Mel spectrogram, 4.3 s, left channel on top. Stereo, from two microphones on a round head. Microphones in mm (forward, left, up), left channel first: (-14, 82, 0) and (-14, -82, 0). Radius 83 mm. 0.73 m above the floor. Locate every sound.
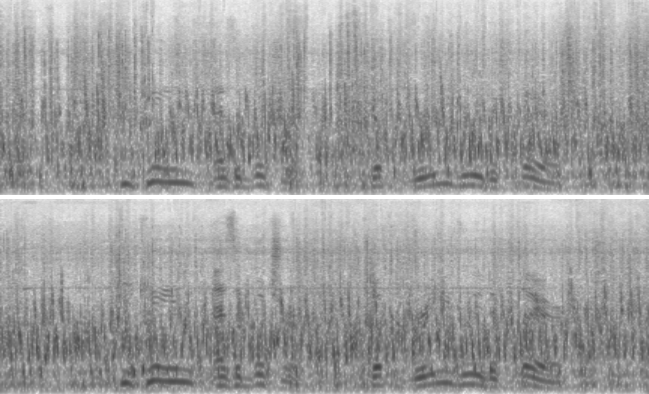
0.8 s a man speaking: 45° right (ahead or behind)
